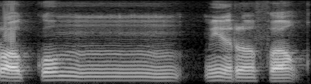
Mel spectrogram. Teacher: mim mati harus ditahan sepanjang 2 harokat jadi bacanya itu ditahan masalah tapi agak sedikit ditahan panjangnya yakni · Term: Idgham Mutamatsilain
